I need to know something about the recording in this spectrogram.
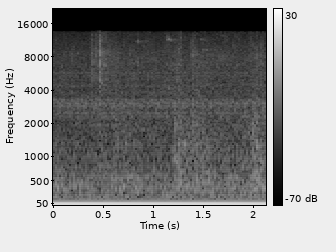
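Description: Hoofbeats of Lipizzaner stallions moving on sand arena footing.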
